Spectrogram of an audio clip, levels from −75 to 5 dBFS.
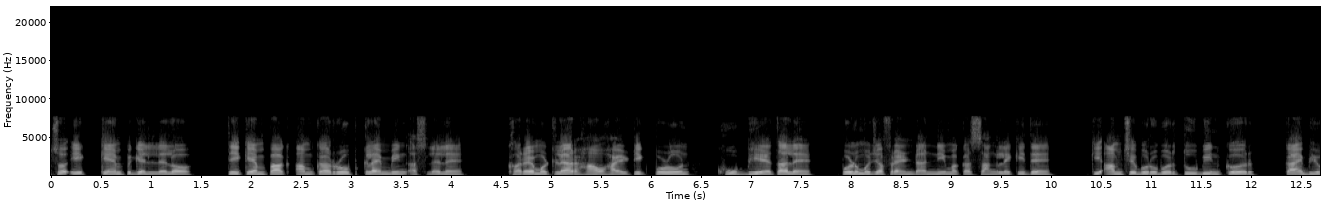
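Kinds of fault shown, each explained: Clock drift between sender and receiver: Present through the whole clip. The sending side's audio clock runs roughly 3% slower than the receiving side's, so the receiver's jitter buffer keeps draining instead of holding steady. To avoid running dry, the receiver must keep stretching the audio with small inserted repeats. The result is a speech stream that never quite keeps pace, with brief timing hiccups surfacing at uneven intervals.
Repeated timing corrections: From 0.08 s to 12.58 s the receiver repeatedly patches the drift by duplicating short slices of speech, all in the same lengthening direction. Playback runs at about 98% speed, and the patches add up to roughly a third of a second of extra material. Each edit is tiny and irregularly spaced, so the speech sounds faintly dragging and unsteady in tempo, with occasional slight stutters, all heard through a call-codec band that stops at 8 kHz.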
